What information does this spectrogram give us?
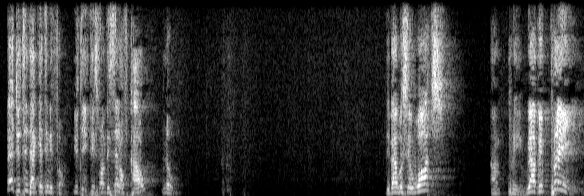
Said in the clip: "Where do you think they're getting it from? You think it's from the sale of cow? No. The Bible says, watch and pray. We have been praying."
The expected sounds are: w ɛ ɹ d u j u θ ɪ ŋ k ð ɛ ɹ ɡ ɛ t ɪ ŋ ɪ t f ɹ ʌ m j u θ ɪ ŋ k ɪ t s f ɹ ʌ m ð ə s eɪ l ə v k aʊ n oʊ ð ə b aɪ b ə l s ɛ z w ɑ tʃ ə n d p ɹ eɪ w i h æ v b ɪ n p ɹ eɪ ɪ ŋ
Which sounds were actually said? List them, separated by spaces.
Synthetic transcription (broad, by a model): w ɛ d u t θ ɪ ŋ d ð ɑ ɡ ɛ t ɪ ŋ ɪ t f ɹ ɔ m j u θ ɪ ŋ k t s f ɹ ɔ m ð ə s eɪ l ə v k aʊ n oʊ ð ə b aɪ b ə l s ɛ w ɑ tʃ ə n p ɹ eɪ w i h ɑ v b ɪ n p ɹ eɪ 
